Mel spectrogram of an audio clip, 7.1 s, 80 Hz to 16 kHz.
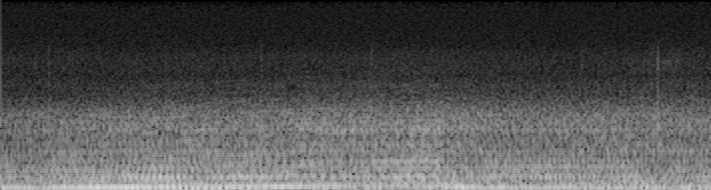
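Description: A 2016 GMC Canyon SLT pickup with a 305-horsepower engine accelerates hard on an open road: a steady engine drone climbs in pitch, then dips as it shifts and carries on, heard from inside the cab with no talking.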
